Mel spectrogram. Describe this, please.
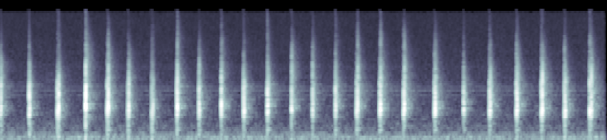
Banging wooden shoes together in front of a cheap Radio Shack clipon condenser.
percussion, sound, walking, free, shoe, household, sample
